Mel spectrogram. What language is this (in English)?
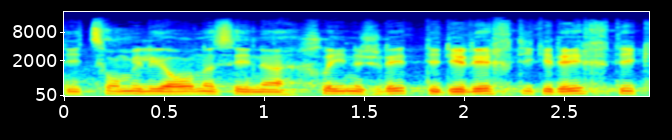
Swiss German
